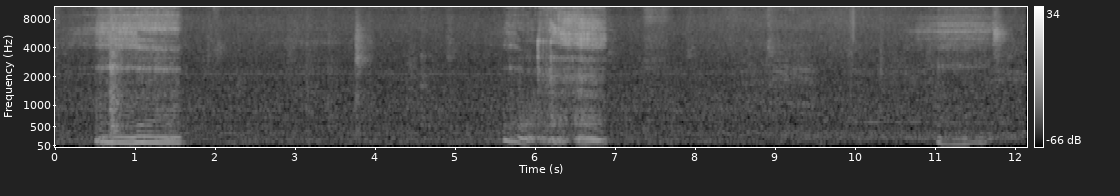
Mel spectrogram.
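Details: Three loud, rattling snores spaced several seconds apart in a quiet room from a 6-month-old female Labrador puppy in deep sleep.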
